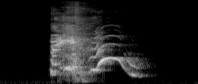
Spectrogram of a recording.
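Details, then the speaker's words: Female streamer's single sharp sneeze after saying she needs to sneeze: sudden burst of air followed by a short voiced falling sound. "I need to sneeze."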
